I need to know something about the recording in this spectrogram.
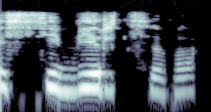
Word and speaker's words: Sibirtseva: And today I have with us the lovely and beautiful Sibirtseva. Did I say that correctly? Almost, yeah. Yeah, almost. Always. Can you say it properly? Sibirtseva. Okay, Sibirtseva.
